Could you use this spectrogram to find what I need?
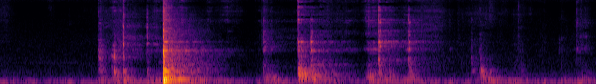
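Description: Metal knocks and clatters against a metal table.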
